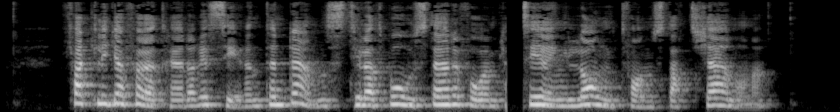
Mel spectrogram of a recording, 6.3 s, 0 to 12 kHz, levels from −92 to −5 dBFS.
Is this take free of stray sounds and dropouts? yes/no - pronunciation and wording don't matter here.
no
